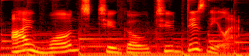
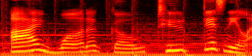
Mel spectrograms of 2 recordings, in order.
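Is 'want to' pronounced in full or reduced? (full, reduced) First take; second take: full; reduced. First: Want to is said as two full words. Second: Want to is run together as wanna. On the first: "本来だったら" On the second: "かっこよく言うと"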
